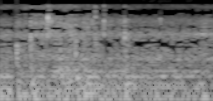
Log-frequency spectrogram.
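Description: Wind buffeting a phone microphone: a steady, uneven low rumble with hiss underneath.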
